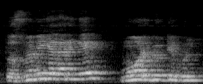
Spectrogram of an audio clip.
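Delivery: ordinary talk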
